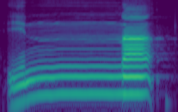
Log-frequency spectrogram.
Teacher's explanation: Inna, nah ini ingat ya tadi setiap nun tasdid, mim tasdid ini musyaddad ma'al gunnah. Tasdid yang disertai dengan dengung, ditahan 2 harakat.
